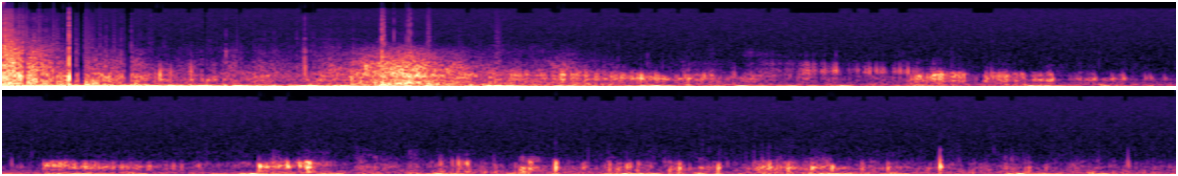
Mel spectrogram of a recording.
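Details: Loud low rumbling with rapid bubbly gurgles and pops over the stomach, recorded with a USB electronic stethoscope; only liquids taken at the time, cause unknown to the recorder: active bowel sounds.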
